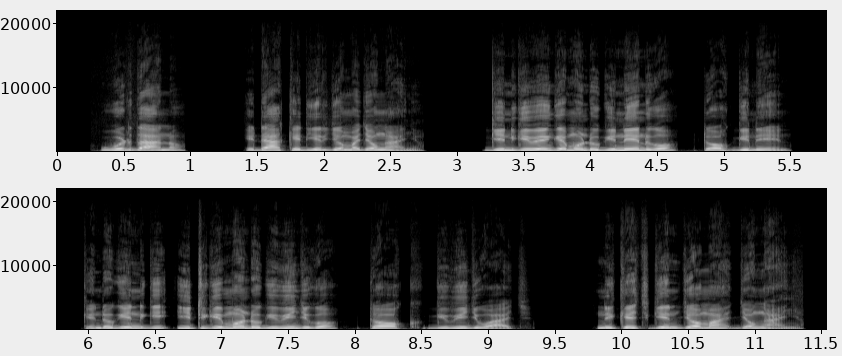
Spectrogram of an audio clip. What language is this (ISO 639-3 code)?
luo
